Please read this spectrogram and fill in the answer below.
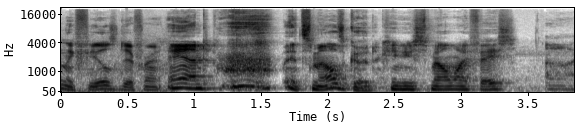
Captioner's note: snorts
